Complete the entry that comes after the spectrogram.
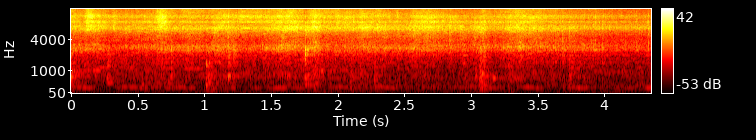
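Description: Masala with capsicum and onion sizzling as it fries in a steel pan, stirred with a wooden spatula that scrapes and knocks against the pan now and then.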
